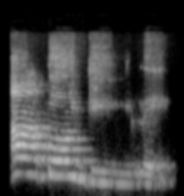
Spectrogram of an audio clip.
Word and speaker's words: Abongile: Abongile, abongile, abongile.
